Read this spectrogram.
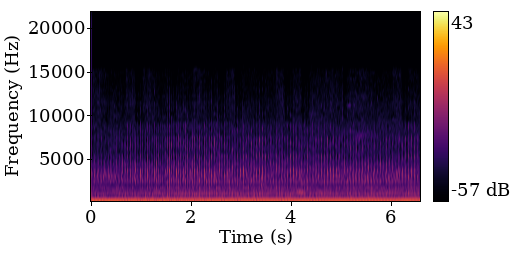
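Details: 1949 Farmall H tractor restarted after sitting roughly 10–20 years: deep, even idle with a steady low drone, no knocks or misses, running smoothly under slight load; sounds more loaded but smoother. Normal running.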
